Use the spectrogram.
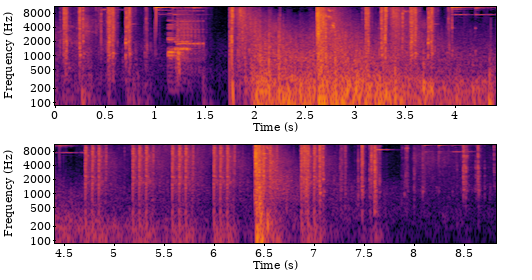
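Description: Video game gunfire, rapid bursts of loud automatic shots and a few sharp single reports, close and dense with brief gaps and electronic interface tones, no voices heard.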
